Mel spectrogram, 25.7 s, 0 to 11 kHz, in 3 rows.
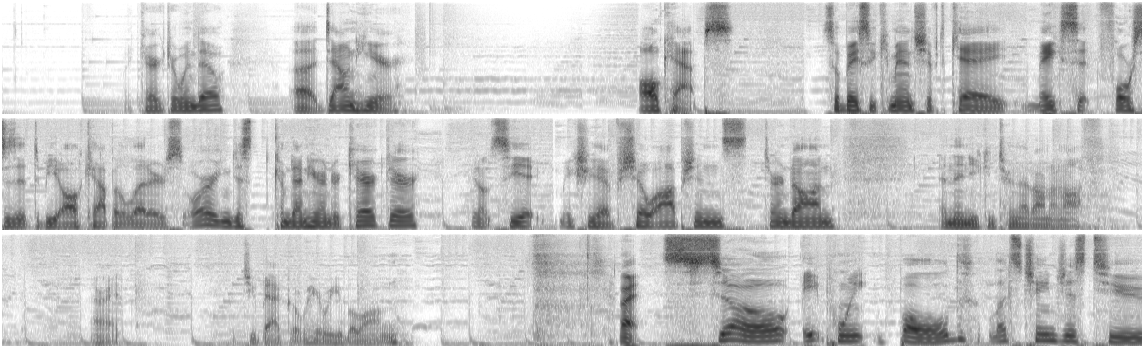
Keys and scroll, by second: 7.5 shift+super+k.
